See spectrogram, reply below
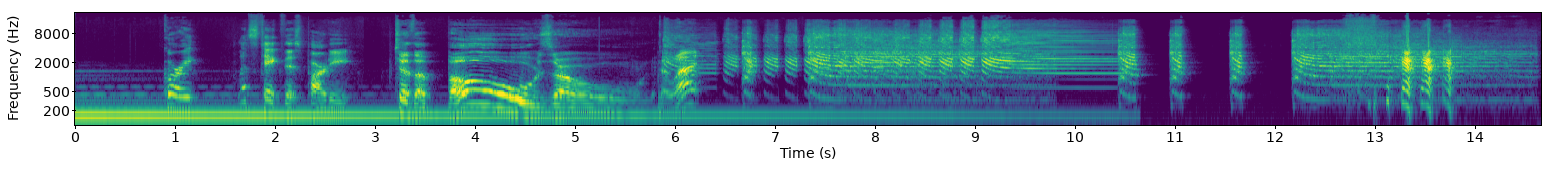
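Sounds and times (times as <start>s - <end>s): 
speech: 0.9s - 6.4s
laughter: 4.1s - 10.0s, 12.6s - 14.6s
loud brassy air horn blasts: 5.9s - 14.6s.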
